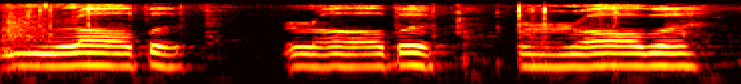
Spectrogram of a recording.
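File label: "rub", spoken word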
